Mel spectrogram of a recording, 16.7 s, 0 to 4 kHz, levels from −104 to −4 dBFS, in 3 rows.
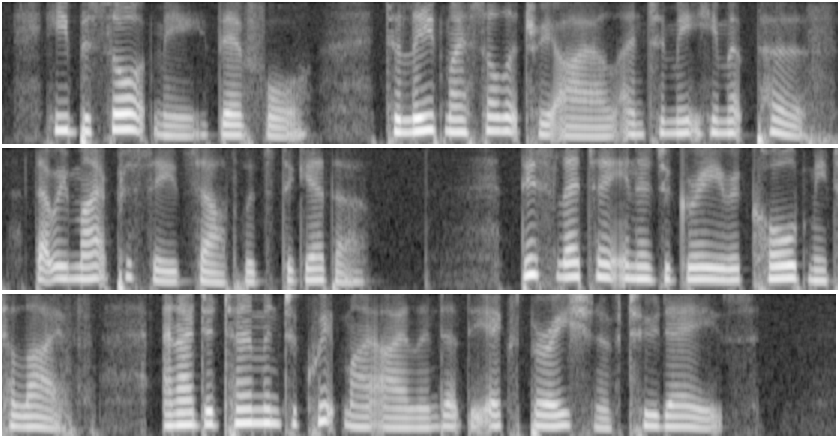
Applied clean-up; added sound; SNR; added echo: none; none; none; none.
